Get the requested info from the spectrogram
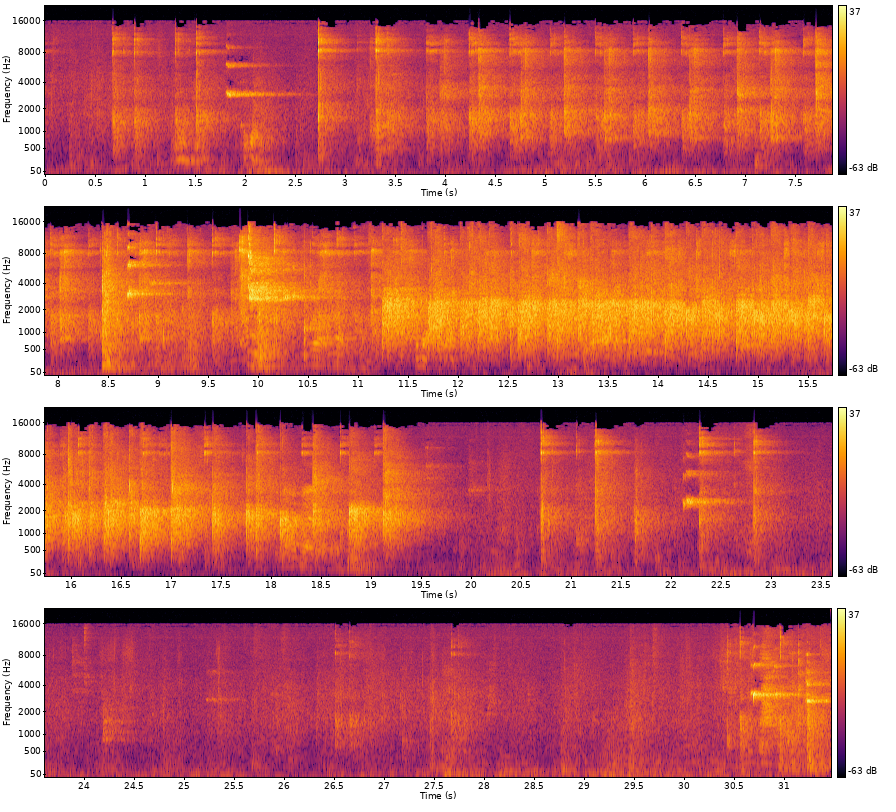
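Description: Table tennis ball pinging off the table and bats amid scattered clapping. About ten seconds in, spectators break into loud applause and shouts that last about eight seconds, then die down to single ball bounces as play resumes.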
